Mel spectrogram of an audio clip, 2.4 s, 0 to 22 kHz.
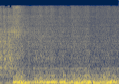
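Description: Shelby GT500 tribute's 7-litre 427 stroker V8 running through its custom exhaust, a loud, uneven, pulsing low note that swells a moment in; it sounds mean.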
